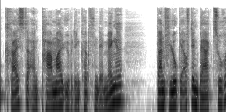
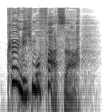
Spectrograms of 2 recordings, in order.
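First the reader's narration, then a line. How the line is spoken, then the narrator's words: Excited report. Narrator (German): berichtete er aufgeregt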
